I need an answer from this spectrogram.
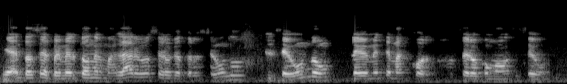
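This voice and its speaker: A fast-talking man with a mid-range voice teaches a class, walking through ideas step by step and often questioning his students, frequently tagging on "¿no?". The muffled lo-fi mic picks up faint noise.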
